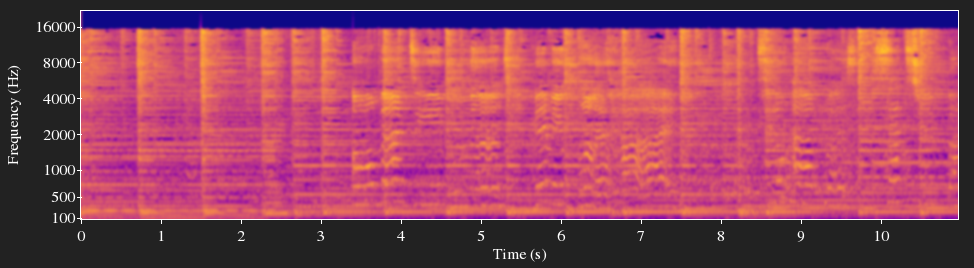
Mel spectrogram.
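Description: A woman singing live over her own strummed acoustic guitar. The strumming runs steadily, and the voice comes in about three and a half seconds in.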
